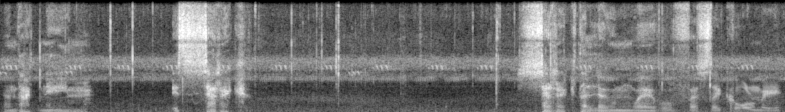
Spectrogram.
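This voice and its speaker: Guy doing a sly lone werewolf for audio roleplay, low voice, super slow and formal, crickets and night noise behind. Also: little pitch movement. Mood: guarded, courteous. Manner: deliberate, menacing, formal, with drawn-out pauses. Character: cunning, secretive lone male werewolf, coldly proud.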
